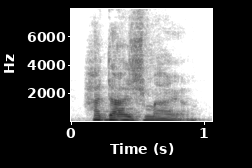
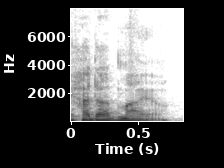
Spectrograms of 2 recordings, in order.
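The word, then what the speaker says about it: Haddad Maia: 4 different people are saying Haddad Maya, as opposed to what we've been saying previously, Haddad Maya. And when I hear it, I'm like, oh, of course, this makes perfect sense. Of course. Like Brazilian Portuguese, they would say that.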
